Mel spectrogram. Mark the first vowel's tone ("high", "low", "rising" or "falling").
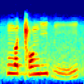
high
